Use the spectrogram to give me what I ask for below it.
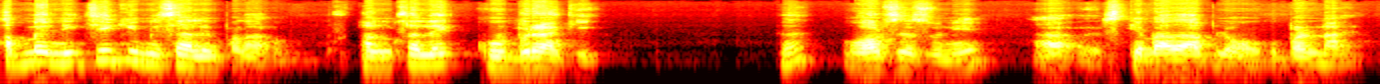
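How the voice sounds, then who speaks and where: A man's voice: mid-range voice, moderate pace, creaky, warm tone, breathy edge. A man from India with a Hyderabadi Urdu accent, teaching a Quran recitation class patiently, repeating points and checking in with his students. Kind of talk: classroom lesson.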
